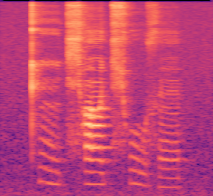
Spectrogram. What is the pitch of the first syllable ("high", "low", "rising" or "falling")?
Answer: falling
